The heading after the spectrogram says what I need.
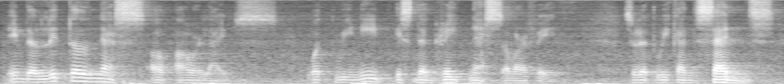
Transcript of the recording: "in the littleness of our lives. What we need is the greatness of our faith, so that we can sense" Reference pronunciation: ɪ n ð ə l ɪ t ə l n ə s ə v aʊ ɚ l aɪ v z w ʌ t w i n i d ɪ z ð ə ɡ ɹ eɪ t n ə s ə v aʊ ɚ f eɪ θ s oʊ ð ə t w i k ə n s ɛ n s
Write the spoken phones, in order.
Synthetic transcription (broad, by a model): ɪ n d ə l ɪ t ə l n ə s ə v aʊ ɚ l aɪ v s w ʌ t w i n i d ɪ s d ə ɡ ɹ eɪ t n ə s ə v aʊ ɚ f eɪ θ s oʊ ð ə t w i k ə n s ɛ n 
